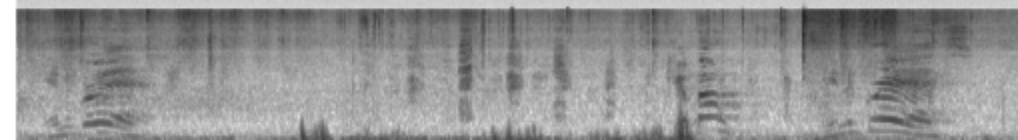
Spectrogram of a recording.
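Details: Keeshond dog during a training session: two high, arching whine-like yelps rising then falling, at the start and near the end, with a person talking and thumping movement sounds between.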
